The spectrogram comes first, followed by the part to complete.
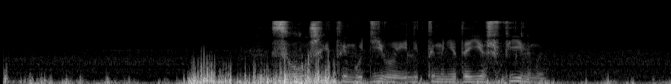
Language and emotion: Russian, angry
